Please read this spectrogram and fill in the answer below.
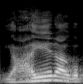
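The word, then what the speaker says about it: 야훼: 15절에는 우리가 여호와 여호와인데 여호와는 원래는 예외화에요 야외라고 발음하는데 하야 동사의 3인칭이죠 aa는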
